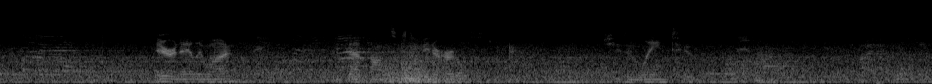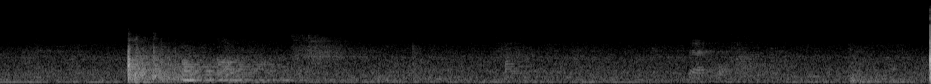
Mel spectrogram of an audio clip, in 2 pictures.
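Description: People talk quietly in a large echoing hall.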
